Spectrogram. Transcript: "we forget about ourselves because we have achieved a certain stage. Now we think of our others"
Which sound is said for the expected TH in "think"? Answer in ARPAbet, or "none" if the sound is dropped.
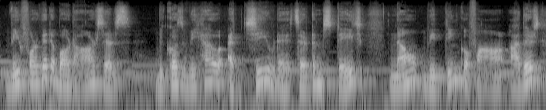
T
